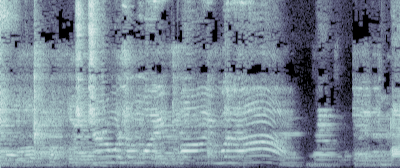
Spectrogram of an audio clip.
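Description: A children's song about the five senses, sung over a music track. The voice slides down about two and a half seconds in, and there is a short break just after three seconds.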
